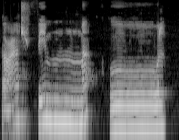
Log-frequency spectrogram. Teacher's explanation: Lanjut yang selanjutnya ka'ashfim, harus dibaca dengung karena bacaan idgham ya, melebur masuk ke huruf mim, langsung mingkem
